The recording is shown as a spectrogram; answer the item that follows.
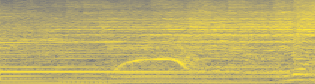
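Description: Live rock band playing: electric guitars and bass sustain a ringing chord, and a single note bends up and falls back about halfway through.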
